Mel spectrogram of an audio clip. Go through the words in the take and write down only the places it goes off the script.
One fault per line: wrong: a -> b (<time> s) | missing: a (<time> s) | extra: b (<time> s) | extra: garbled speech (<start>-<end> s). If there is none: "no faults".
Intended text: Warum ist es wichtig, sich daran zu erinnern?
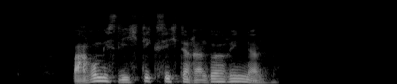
missing: es (1.2 s)
missing: zu (2.1 s)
